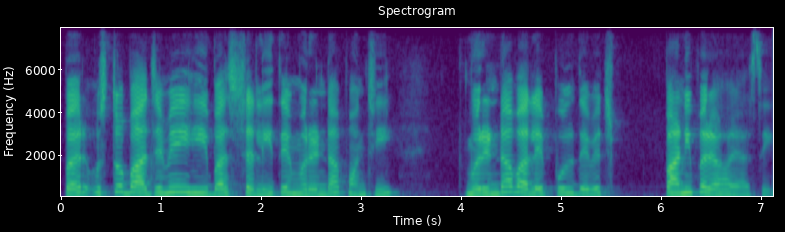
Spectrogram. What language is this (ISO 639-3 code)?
pan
